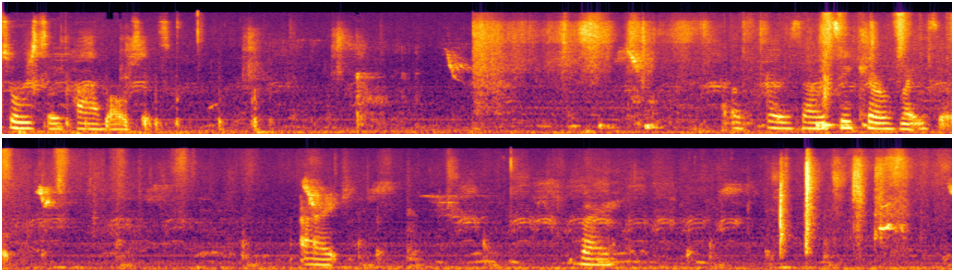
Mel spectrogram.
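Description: A young woman talks cheerfully into a phone close by.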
